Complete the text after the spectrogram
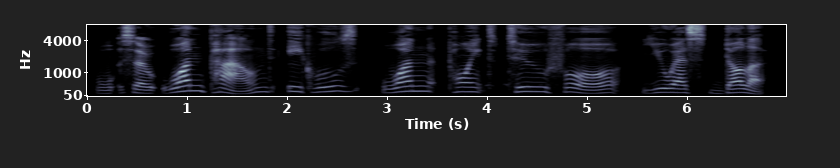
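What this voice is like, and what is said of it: Put-on English accent. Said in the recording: “make sure you do it with your English accent ... It's like Cockney is what it is.”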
